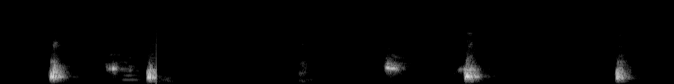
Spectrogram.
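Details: Indoor puppy pen holding five young Blenheim Cavalier King Charles Spaniels born at New Year's; brief low yips and gruff little barks sound at irregular intervals, with quiet pauses between them.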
